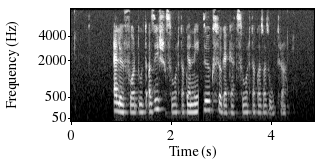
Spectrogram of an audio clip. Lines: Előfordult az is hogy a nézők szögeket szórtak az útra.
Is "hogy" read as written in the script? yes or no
no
